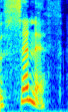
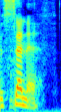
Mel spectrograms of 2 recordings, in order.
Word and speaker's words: Senedd: or the Senedd, as they call it, to give it its official title, the Senedd. By the way, that's spelled S-E-N-E-D-D.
